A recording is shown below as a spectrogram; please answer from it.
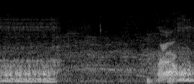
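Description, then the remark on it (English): A boxer dog gives a low, rumbling growl, goes quiet for a moment, then lets out a loud, sharp bark near the end. “Boxers are great dogs, but I love all dogs.”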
